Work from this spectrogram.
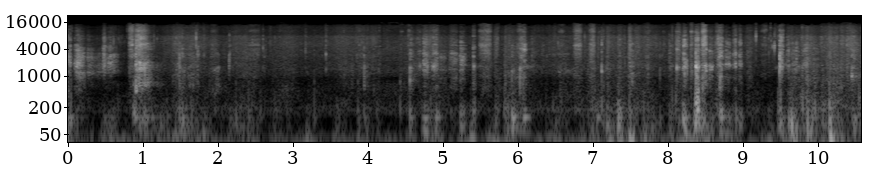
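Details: French Bulldog at play that will not give up its toy: intermittent snorts and breathy panting bursts, quiet between bouts, over clicks and rustling in a small room.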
